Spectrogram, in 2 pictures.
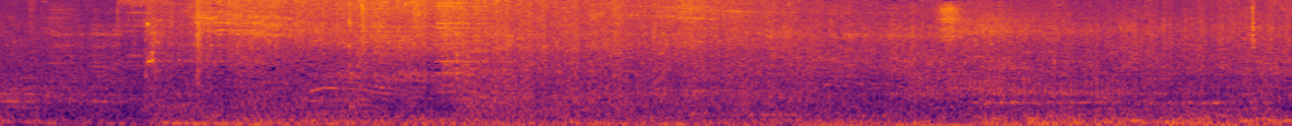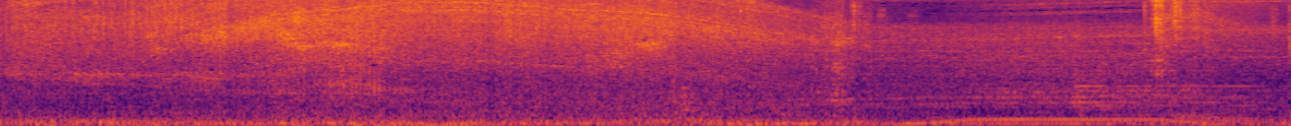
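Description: A spaceship engine roars louder as the ship flies in.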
